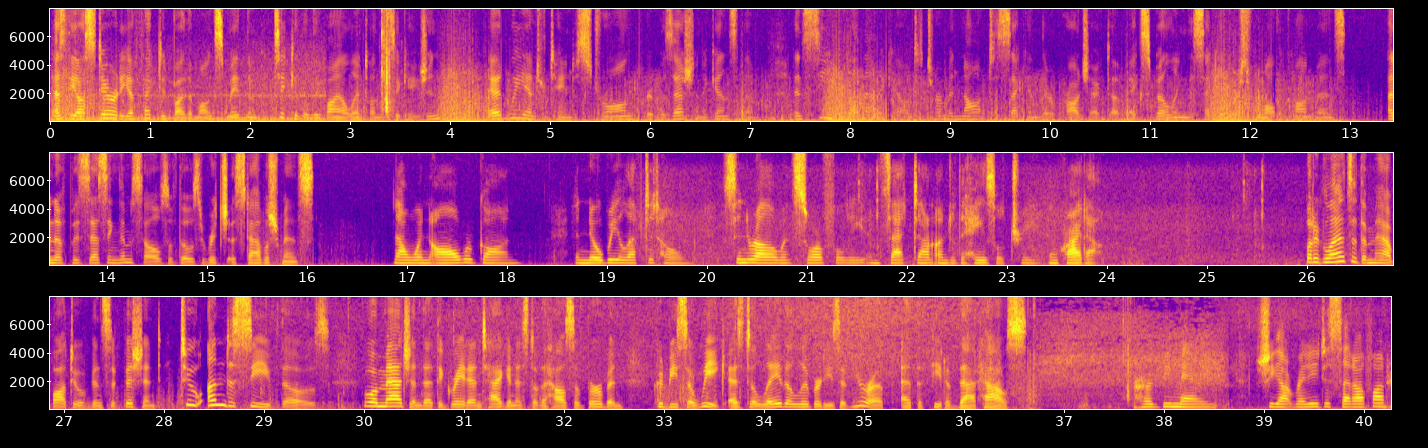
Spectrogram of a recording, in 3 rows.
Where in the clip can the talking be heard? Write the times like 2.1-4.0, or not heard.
0.0-16.1, 16.9-23.9, 25.9-36.6, 37.6-40.2.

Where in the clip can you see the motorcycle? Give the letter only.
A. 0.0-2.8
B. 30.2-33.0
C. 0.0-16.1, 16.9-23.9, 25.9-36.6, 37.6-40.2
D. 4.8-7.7
A.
